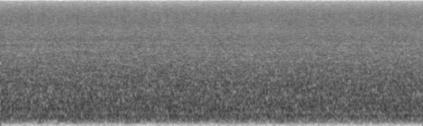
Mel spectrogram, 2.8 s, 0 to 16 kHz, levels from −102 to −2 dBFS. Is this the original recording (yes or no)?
yes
